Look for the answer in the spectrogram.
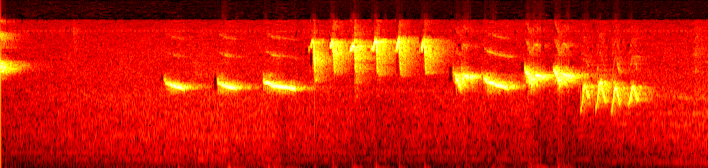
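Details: Caged nightingale singing: three clear, slightly falling whistled notes, then a run of short high buzzy notes, followed by slurred whistles and a fast descending series of chirps, with a quiet background.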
